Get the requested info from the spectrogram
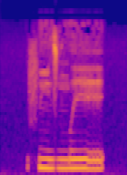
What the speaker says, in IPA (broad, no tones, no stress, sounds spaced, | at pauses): f ĩ z ŋʷ ɪː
